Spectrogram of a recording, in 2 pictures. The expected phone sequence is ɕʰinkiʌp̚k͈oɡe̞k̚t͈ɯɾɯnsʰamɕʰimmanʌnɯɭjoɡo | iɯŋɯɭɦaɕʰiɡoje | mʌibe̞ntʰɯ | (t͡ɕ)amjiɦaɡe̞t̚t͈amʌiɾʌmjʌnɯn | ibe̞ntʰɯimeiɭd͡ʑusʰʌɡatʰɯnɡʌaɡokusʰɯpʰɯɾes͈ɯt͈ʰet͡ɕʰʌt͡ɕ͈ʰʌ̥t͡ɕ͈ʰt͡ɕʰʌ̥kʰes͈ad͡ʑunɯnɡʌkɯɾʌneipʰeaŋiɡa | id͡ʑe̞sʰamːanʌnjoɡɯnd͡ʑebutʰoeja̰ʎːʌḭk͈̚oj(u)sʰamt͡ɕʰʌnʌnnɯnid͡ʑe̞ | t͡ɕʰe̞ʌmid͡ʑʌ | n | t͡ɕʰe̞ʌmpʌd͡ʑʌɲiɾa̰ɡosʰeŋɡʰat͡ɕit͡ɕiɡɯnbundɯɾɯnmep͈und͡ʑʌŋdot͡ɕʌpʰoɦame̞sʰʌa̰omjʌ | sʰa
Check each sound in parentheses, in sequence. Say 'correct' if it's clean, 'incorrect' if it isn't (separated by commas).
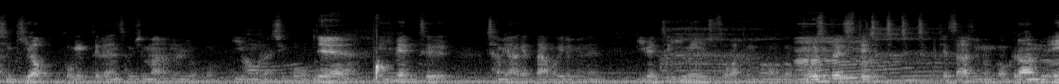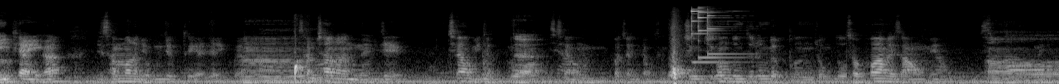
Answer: incorrect, incorrect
